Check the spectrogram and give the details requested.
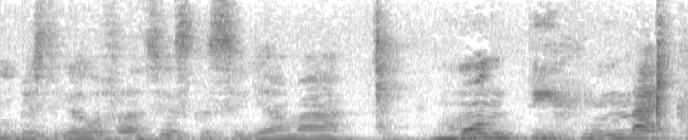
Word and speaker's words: Montignac: Hay tablas de alimentos, Araceli, incluso hay una tabla de un investigador francés que se llama Montignac, así se escribe, Montig con G, Nac, o Montignac.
